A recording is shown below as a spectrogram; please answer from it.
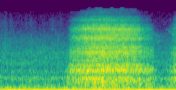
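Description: A person's deep, audible breath through the nose, starting about halfway in and lasting about a second, while holding a standing forward fold.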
